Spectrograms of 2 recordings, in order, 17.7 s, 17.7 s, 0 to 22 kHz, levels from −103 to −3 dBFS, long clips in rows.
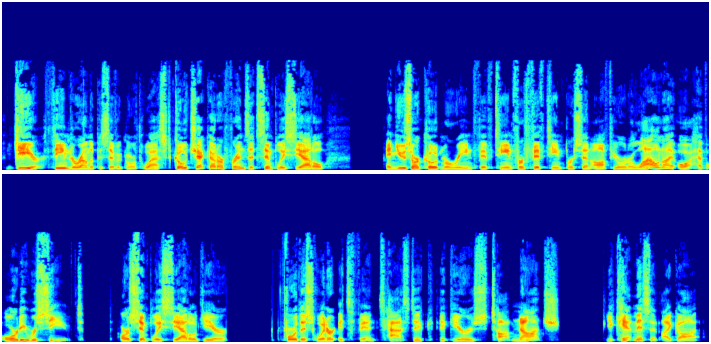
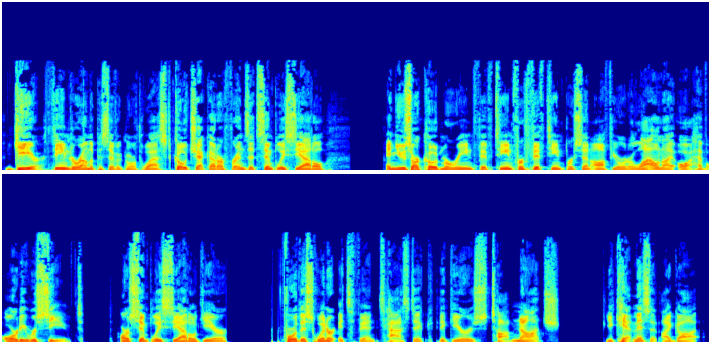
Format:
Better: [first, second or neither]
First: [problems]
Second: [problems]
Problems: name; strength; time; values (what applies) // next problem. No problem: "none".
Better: second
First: thin; very; fading below 300 Hz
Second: none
